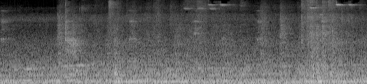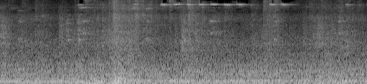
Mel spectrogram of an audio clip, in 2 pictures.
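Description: Interior of a moving city bus: steady engine drone and road noise, with occasional short clatters.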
